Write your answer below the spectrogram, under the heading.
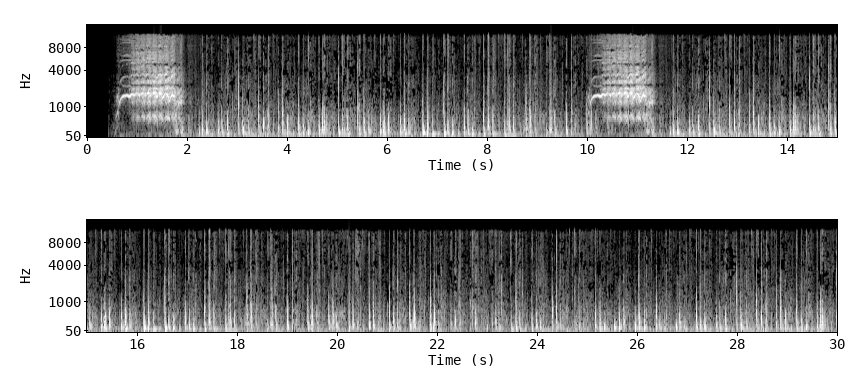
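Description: Horse whinnying, a loud wavering neigh of about a second and a half, followed by steady rhythmic hoofbeats clip-clopping. The same whinny comes again about ten seconds in, and the hoofbeats carry on after it.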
